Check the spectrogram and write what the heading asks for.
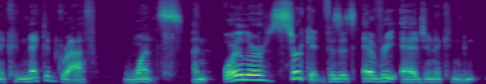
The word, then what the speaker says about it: Euler: Oiler paths and oiler circuits. Notice this is pronounced oiler like an oil can or the Edmonton Oilers.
